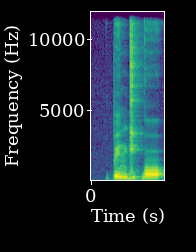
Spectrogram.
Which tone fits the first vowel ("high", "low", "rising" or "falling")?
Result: falling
